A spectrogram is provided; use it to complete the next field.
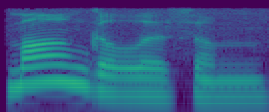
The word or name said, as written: mongolism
